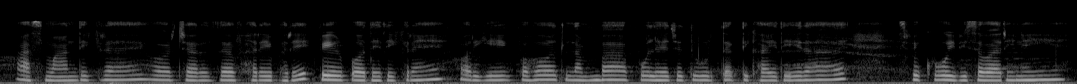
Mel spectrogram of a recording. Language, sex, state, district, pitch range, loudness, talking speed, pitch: Hindi, female, Bihar, Gopalganj, 190-210 Hz, -32 LUFS, 165 wpm, 200 Hz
